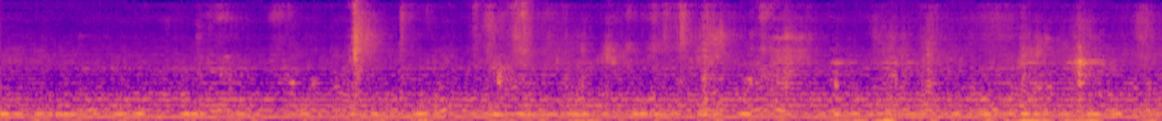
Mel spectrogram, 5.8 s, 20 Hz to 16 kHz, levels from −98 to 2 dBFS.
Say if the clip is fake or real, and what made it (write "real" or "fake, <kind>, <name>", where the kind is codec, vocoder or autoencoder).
fake, vocoder, BigVGAN v2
